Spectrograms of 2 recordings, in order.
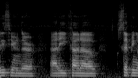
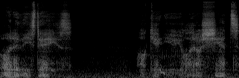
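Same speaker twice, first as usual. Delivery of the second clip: put-on hushed, whispered old hag voice; 8 semitones lower, 11 dB quieter than usual. Narrator voices a hag whispering inches from the listeners' ear, hag's whisper. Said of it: "you hear her whisper".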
